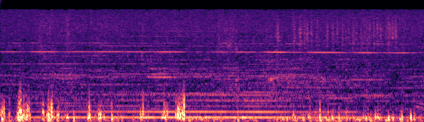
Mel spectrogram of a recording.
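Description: Radio-controlled flying-wing model plane's motor and propeller droning overhead at one steady pitch. A few short thumps sound in the first two seconds.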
